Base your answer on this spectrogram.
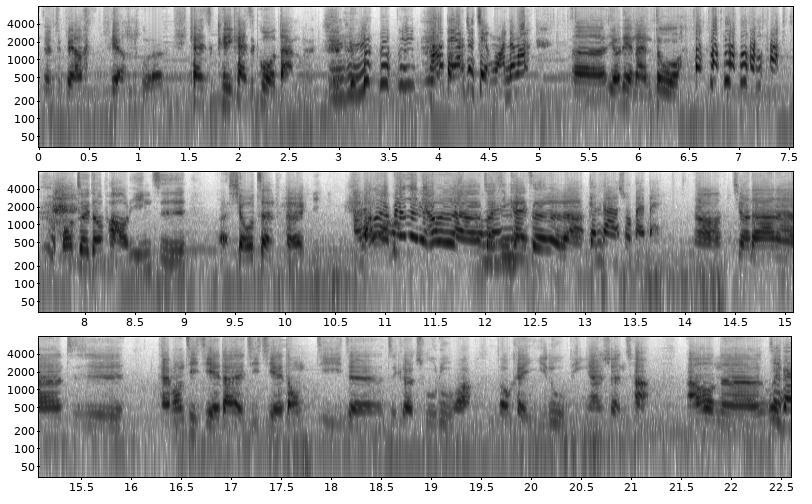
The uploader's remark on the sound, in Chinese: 本集因為在高速公路邊聊天邊錄音。背景噪音已經做過相對應處理，但還是沒辦法跟其他集數相比。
